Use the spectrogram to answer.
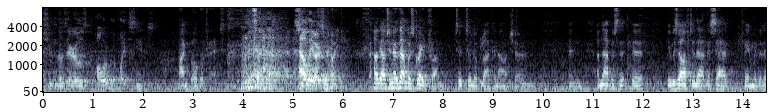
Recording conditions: live audience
